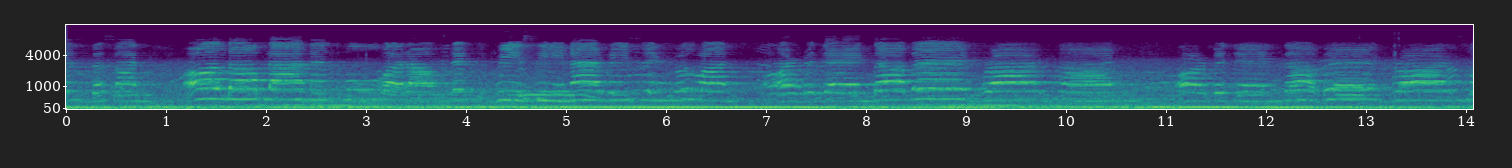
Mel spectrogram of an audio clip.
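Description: A child's voice singing a song about the planets, with held and sliding notes, over a steady low hum.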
